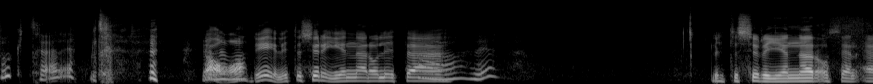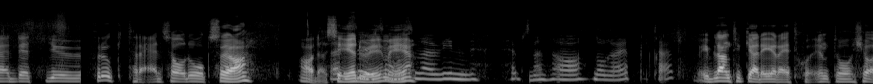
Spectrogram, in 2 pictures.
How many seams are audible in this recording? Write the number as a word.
three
